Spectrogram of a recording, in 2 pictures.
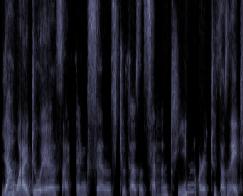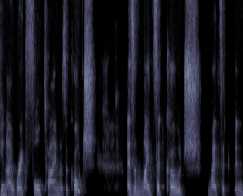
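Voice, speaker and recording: In a German accent, a woman speaks fairly slowly at medium pitch with ordinary pitch variation, the sound dry and close with no echo. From Germany. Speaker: mindset coach. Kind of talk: interview self-introduction.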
